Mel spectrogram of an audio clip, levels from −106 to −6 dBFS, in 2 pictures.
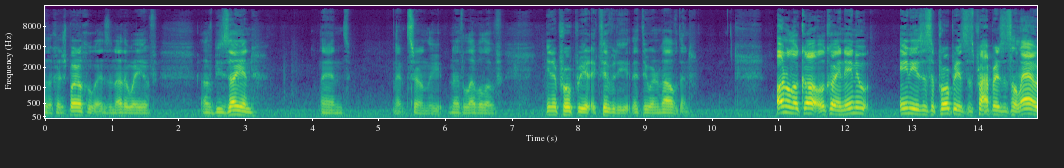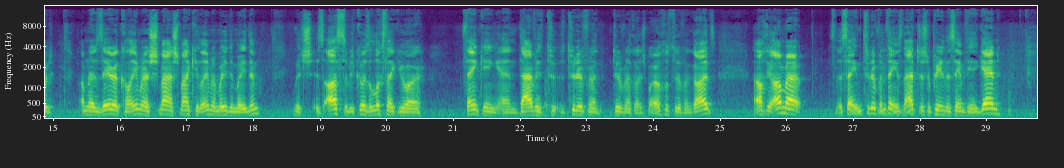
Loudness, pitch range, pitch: -19 LUFS, 95-130 Hz, 115 Hz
